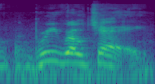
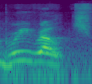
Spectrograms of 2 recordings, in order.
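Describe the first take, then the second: First: The name is said with a French accent. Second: The name is said in plain English.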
